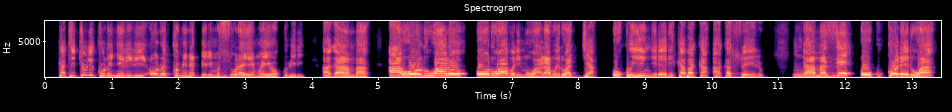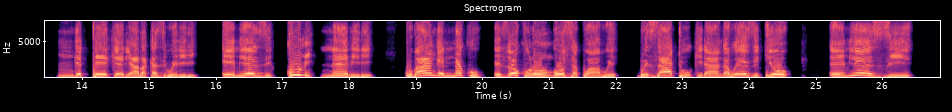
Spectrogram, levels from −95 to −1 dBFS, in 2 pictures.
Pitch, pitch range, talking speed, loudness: 230 Hz, 200-260 Hz, 85 wpm, -18 LUFS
